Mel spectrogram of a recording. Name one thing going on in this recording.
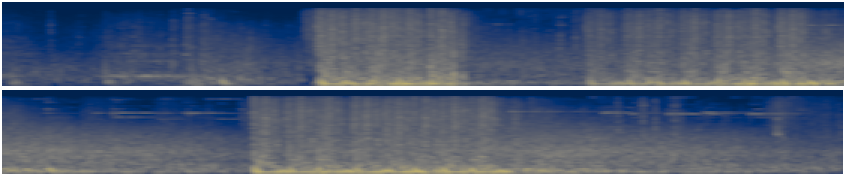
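A rifle fires loud shots that boom and echo away.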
